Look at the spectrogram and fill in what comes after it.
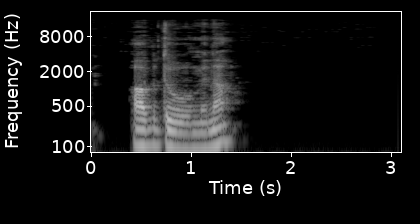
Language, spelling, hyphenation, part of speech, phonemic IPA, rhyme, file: Norwegian Bokmål, abdomina, ab‧do‧mi‧na, noun, /abˈduːmɪna/, -ɪna, NB - Pronunciation of Norwegian Bokmål «abdomina».ogg
- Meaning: indefinite plural of abdomen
